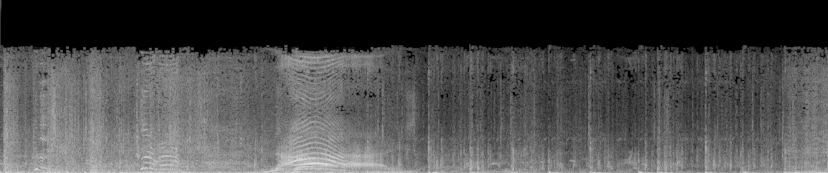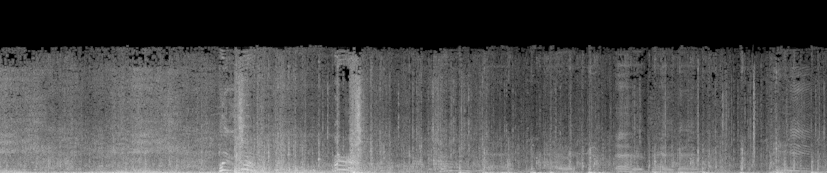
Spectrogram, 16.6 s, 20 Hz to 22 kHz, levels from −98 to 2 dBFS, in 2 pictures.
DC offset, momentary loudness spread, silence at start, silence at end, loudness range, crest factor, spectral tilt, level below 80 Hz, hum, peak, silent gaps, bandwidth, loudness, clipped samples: under 0.1%; 13 LU; 0 s; 0 s; 11 LU; 20 dB; -4 dB/octave; -26 dBFS; none; -2 dBFS; none; 16.5 kHz; -22 LUFS; under 0.1%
